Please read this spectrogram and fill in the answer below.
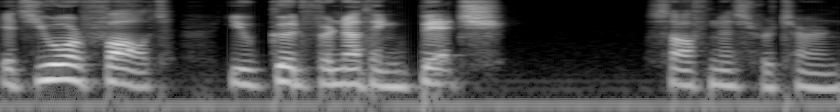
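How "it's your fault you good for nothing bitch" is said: sudden angry outburst, louder. A man turns on a woman who has been speaking to him, angry outburst. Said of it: "Anger overtook him".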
